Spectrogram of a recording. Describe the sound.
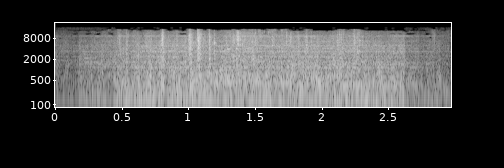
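A helicopter sits on an island landing site with its engine and rotor running: a steady mechanical whirring drone over a low hum that swells after a moment, holds, then eases near the end.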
